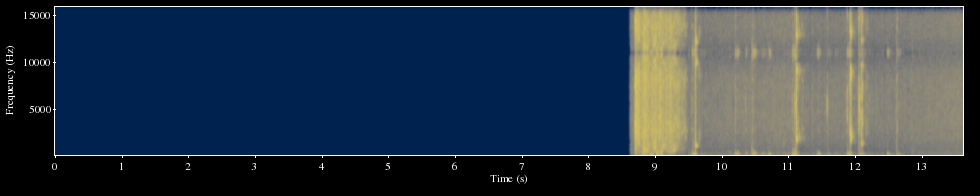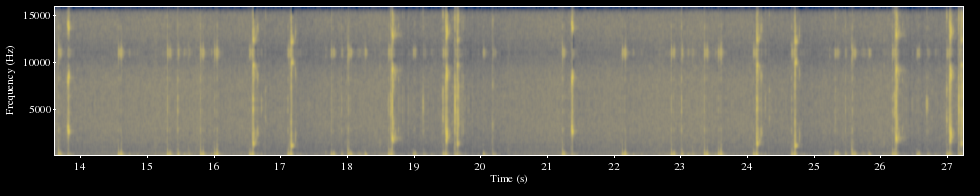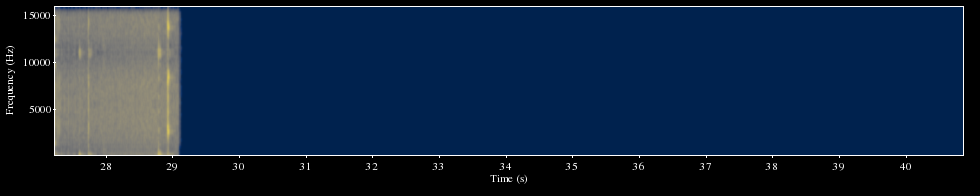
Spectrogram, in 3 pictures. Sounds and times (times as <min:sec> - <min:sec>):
Water: 0:08.6 - 0:12.7, 0:16.5 - 0:20.3, 0:24.1 - 0:27.9.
